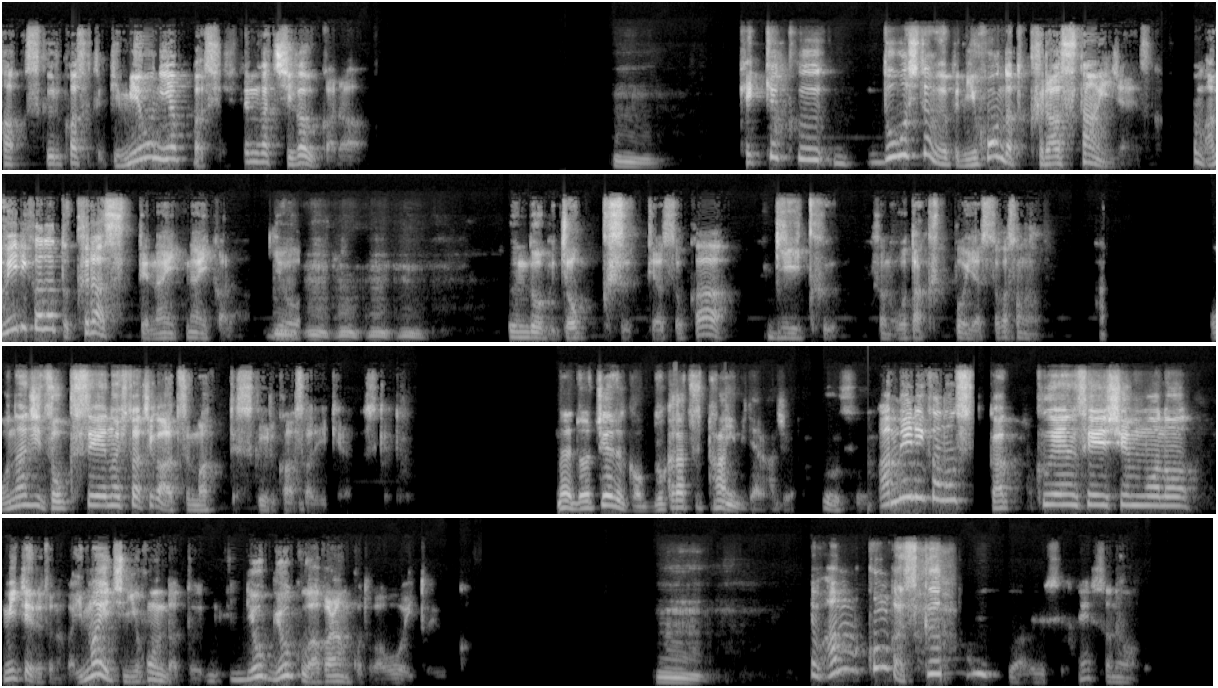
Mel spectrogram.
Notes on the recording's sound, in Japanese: 今回もリモートで収録しております。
